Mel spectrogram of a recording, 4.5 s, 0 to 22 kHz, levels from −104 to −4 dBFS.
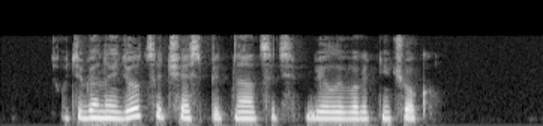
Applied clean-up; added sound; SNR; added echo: none; none; none; none.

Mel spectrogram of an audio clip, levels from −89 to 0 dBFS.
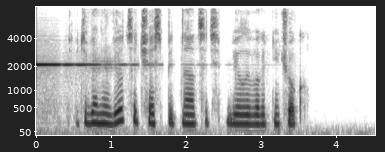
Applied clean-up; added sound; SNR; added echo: neural diffusion model UNIVERSE++.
